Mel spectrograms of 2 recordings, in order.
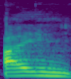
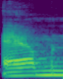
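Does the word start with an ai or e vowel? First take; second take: ai; e. First: The word starts with an ai vowel. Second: The word starts with a plain e vowel. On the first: The speaker calls it right. "આઈમ છે" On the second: The speaker calls it wrong. "એમ નથી"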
